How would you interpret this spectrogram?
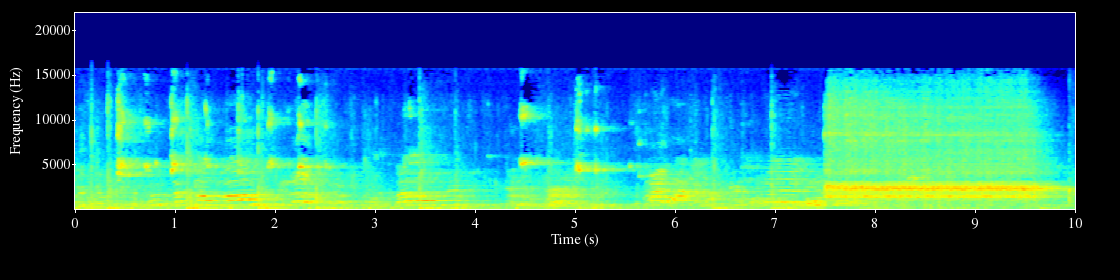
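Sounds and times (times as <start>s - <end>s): scoreboard buzzer blare: 7.5s - 9.9s.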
